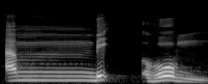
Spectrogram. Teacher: Hukum ketiga yaitu iqlab memiliki satu huruf yaitu ba, maka nun mati atau tanwin diubah menjadi mim ketika bertemu dengan huruf ba tanpa idgham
